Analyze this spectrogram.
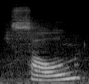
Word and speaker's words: Psalm: Em inglês, quando nós temos essa junção aqui do PS, esse P é mudo. Então, por exemplo, psychology, psychologist, é tudo com o P mudo. A gente fala direto só o S.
